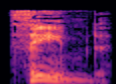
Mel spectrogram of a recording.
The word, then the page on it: themed: British English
